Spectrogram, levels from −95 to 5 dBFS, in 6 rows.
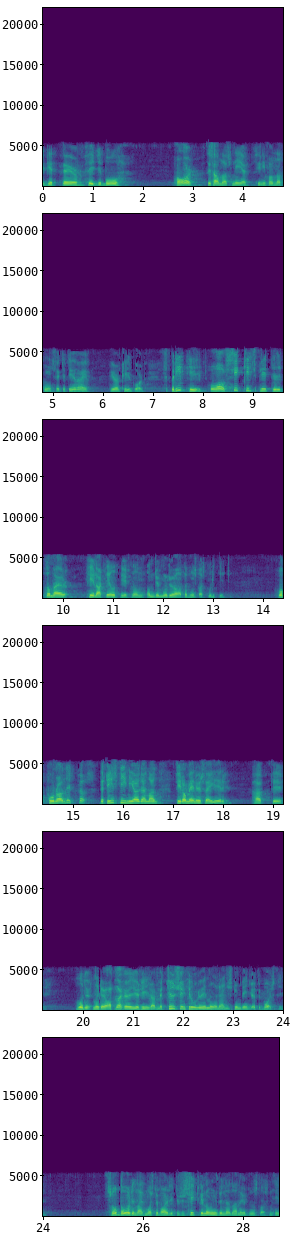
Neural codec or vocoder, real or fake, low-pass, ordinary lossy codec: autoencoder, 22.05 kHz, a latent of 192 numbers a frame, VITS, trained on one speaker; fake; 5.4 kHz; AAC, 24 kbps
